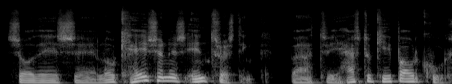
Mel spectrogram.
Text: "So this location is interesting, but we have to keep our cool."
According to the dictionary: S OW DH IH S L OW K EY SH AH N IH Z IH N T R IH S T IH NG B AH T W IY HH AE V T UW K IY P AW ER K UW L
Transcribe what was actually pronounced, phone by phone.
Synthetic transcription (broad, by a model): S OW DH IH S L OW K EY SH AH N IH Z IH N T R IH S T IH NG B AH T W IY HH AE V T UW K IY P AW ER K UW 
